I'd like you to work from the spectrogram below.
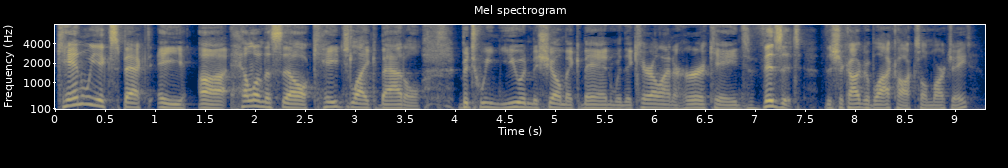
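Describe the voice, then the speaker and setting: A man's voice: medium pitch, moderate pace. Playful male sports talk host. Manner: playful, rambling questions. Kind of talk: sports talk show hosting.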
